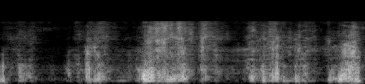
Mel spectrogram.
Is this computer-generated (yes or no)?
yes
